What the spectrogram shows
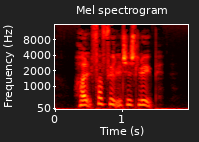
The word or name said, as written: holdforfølgelsesløb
